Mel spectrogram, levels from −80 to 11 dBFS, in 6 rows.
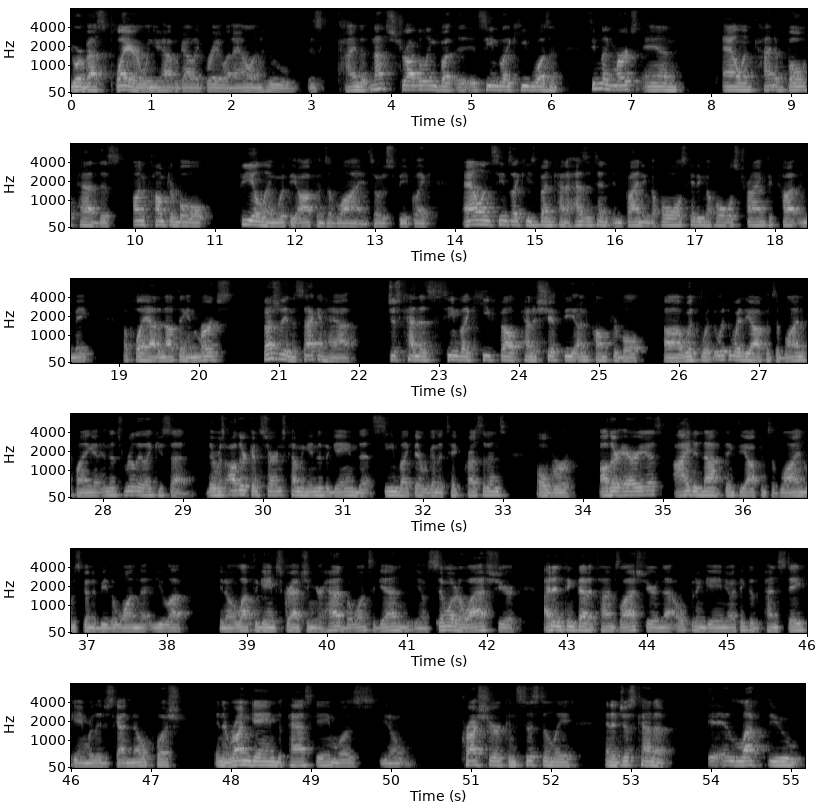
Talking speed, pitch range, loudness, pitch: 225 wpm, 110-130 Hz, -29 LUFS, 120 Hz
